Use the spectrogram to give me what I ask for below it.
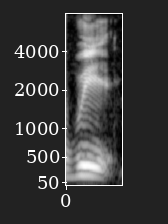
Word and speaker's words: WAY: अब कहिएगा सर जी इसके अंत में वाई तो है, तो आप सर यहाँ पे इसका उच्चारण जो है वह और बड़ी के रूप में क्यों नहीं करेंगे, वी, तो इस तरह नहीं करेंगे दोस्तों, ठीक है।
